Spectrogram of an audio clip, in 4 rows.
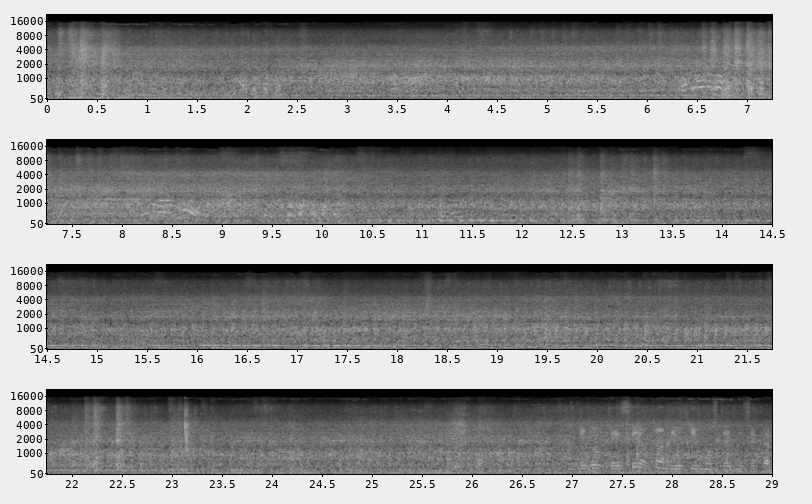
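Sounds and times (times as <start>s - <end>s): train running rumble and rattle: 0.0s - 29.0s
sharp clacks: 22.1s - 23.4s.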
